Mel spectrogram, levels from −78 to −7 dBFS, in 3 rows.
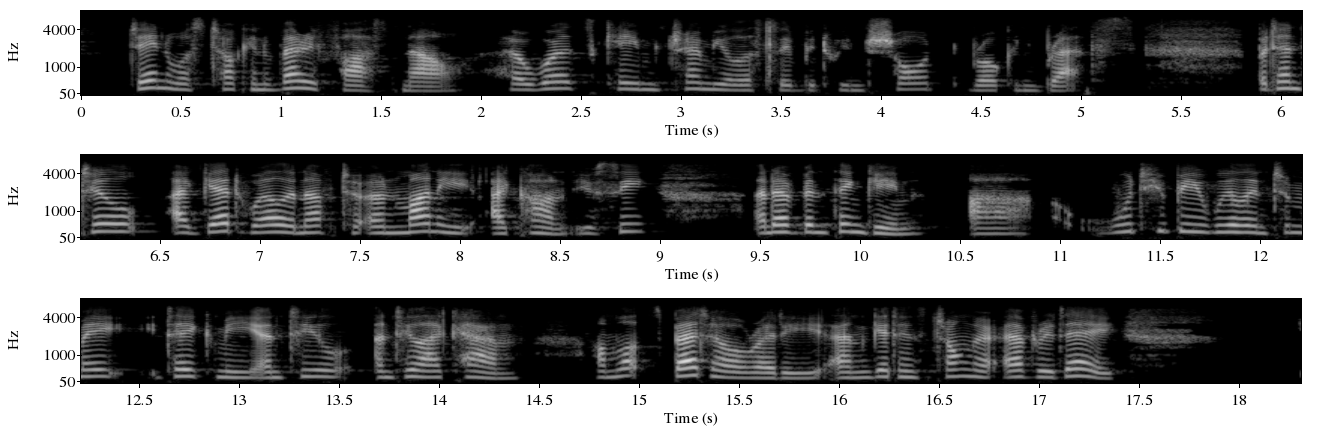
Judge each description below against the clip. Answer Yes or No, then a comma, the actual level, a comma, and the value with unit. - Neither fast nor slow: Yes, average, 165 wpm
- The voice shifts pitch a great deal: No, average, 3.7 semitones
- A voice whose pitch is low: No, high, 225 Hz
